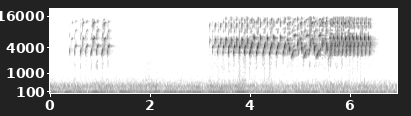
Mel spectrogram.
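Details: Goldfinch mule, a canary crossed with a goldfinch, kept as a trained songbird: a short high twittered phrase, a pause, then a long rapid stream of trills and buzzy chatter lasting about three seconds.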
